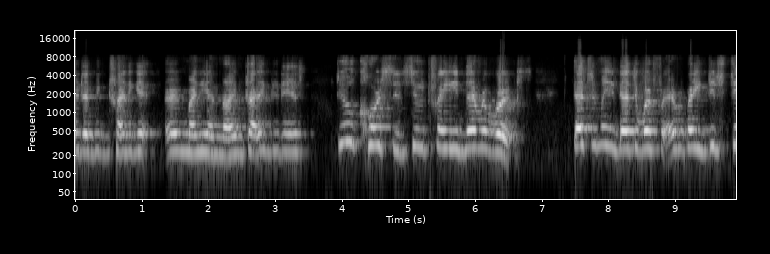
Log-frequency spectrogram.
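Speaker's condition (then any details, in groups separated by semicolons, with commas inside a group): Cerebral palsy; did not talk until about age five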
